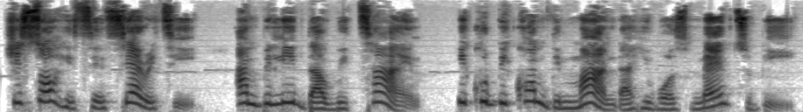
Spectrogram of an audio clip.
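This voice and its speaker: Woman storyteller, hugely expressive pitch. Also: moderate pace, breathy edge, no room sound. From Nigeria. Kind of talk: scripted folktale narration. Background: music.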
